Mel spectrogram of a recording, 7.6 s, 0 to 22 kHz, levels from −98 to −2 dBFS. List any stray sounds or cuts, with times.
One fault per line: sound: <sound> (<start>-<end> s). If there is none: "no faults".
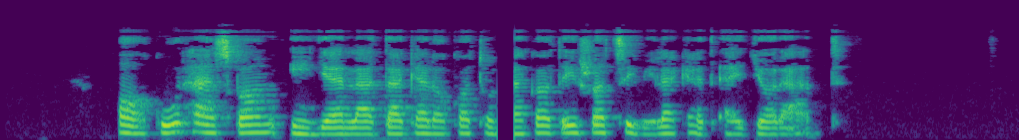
sound: dropout (3.7-3.9 s)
